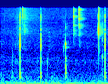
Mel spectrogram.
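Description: A few light, sharp clicks, about five spread over two seconds, over quiet room tone.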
